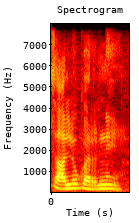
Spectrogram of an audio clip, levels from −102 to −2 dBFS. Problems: continuous background conversations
